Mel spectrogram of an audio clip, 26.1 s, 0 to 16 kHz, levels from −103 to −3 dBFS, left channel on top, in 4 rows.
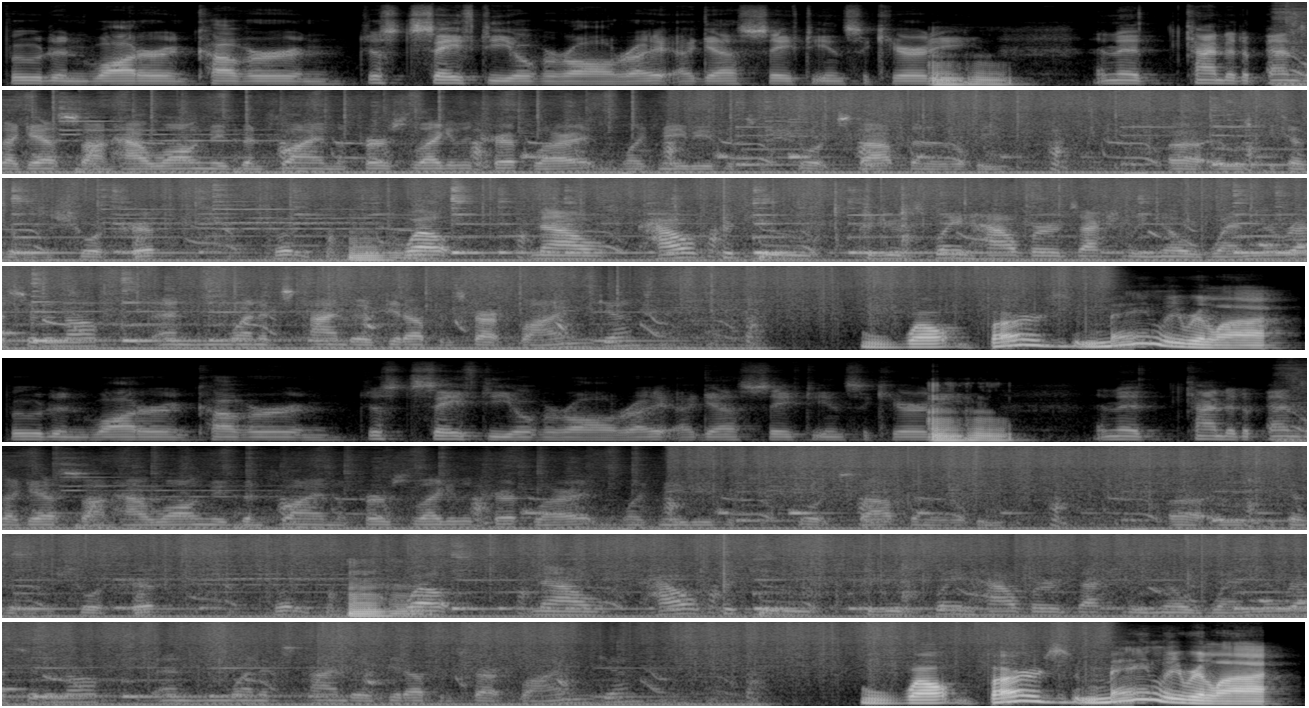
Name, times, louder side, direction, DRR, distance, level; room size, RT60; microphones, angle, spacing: voice 1, 0.1-4.9 5.5-11.6 12.4-13.9 14.2-15.4 15.7-22.8, left 5 dB, 50° left, 0.6 m, -44 dB
voice 2, 4.6-5.0 14.8-15.1 23.9-25.9, right 5 dB, 50° right, 0.5 m, -31 dB
sound 1, 6.4-23.4, left 6 dB, 80° left, 0.9 m, -46 dB
sound 2, 9.9-25.2, left 1 dB, 5° left, 1.2 m, -48 dB
7.6 x 6.5 x 7.3 m
head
